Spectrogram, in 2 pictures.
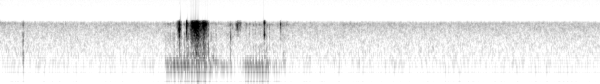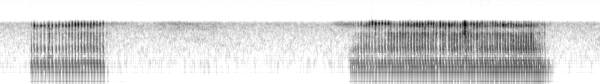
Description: Bulldog asleep on the couch snoring.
